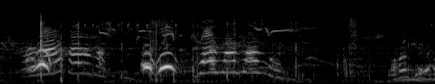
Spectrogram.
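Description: Boys' voices shouting and calling out to each other during an outdoor game, with several loud, high calls in the first half and quieter calls near the end.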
